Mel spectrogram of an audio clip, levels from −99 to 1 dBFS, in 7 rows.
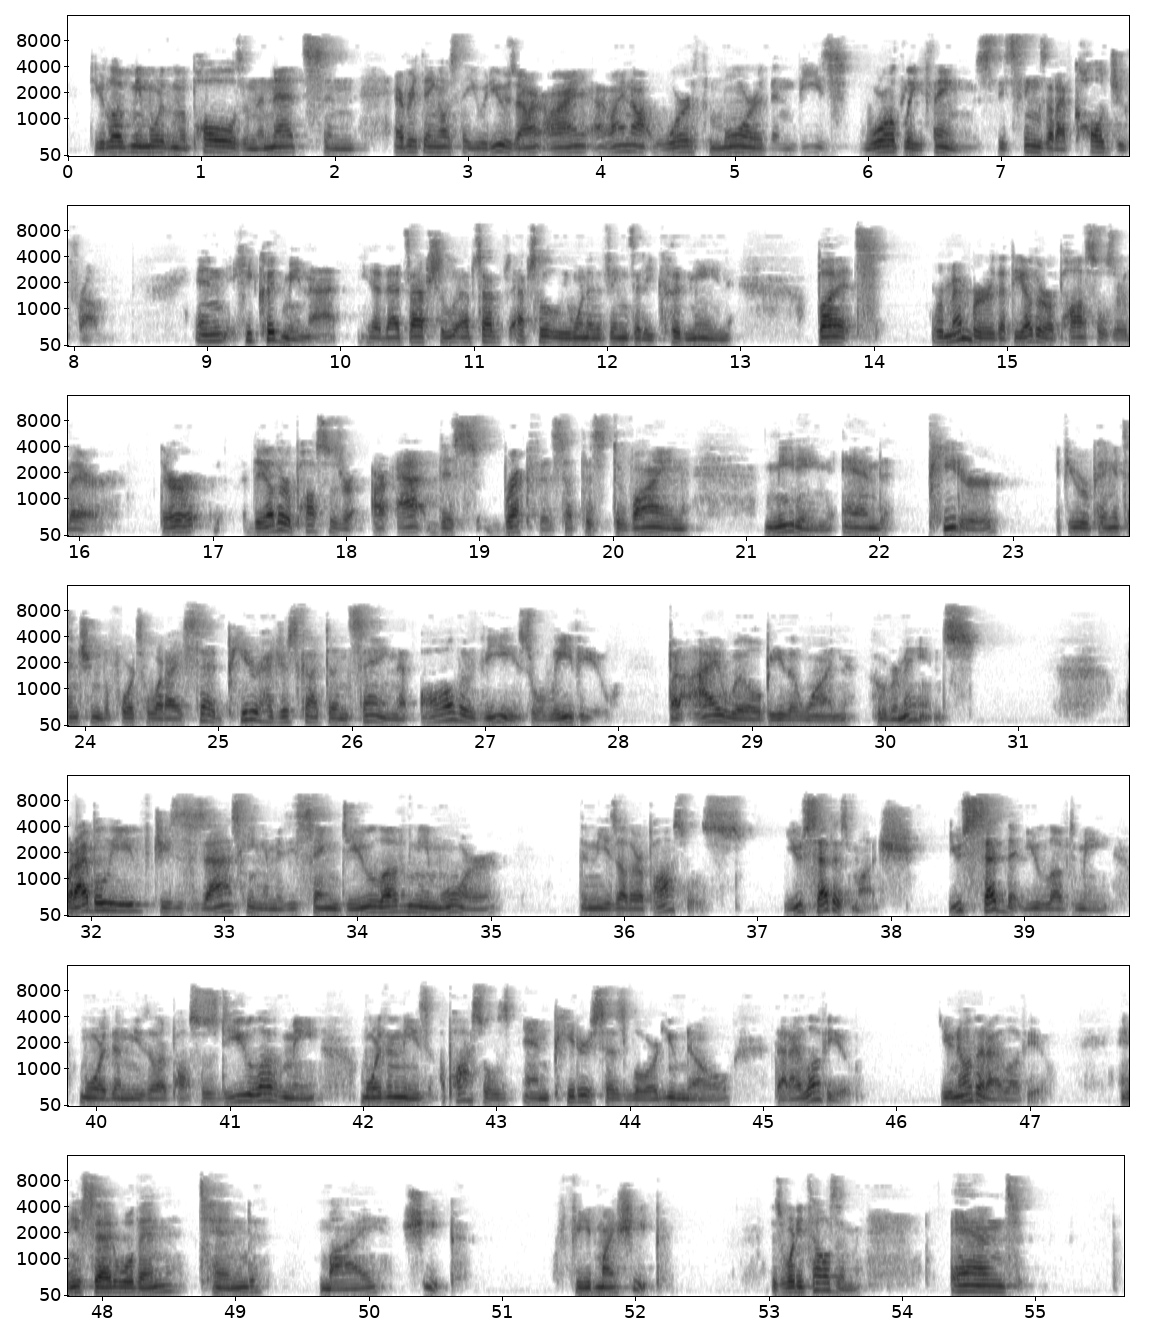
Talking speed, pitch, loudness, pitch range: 195 wpm, 125 Hz, -25 LUFS, 115-140 Hz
